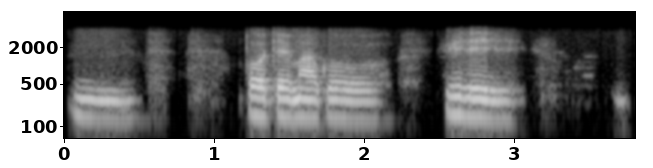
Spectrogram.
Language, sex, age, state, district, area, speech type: Telugu, male, 45-60, Telangana, Hyderabad, rural, conversation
